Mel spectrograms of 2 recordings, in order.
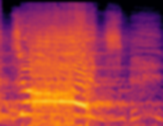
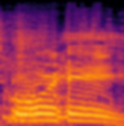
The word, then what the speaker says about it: Jorge: That's a George. That's George. That's Jorge. That is Jorge. That's George with a J.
